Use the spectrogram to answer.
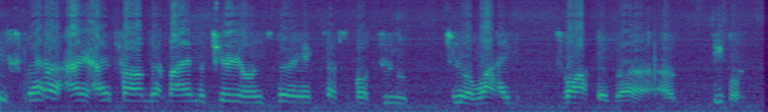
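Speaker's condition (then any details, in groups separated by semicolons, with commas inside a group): Cerebral palsy; body deteriorating with age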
